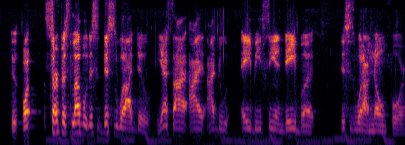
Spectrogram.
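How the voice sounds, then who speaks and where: With an American accent and vocal fry, the speaker moves at a fairly quick pace through very wide pitch swings and big swings in loudness. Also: man, medium pitch for a man. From New Jersey. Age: 20s. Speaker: podcast guest, fashion student. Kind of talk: casual podcast chat. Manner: halting, repeats words.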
